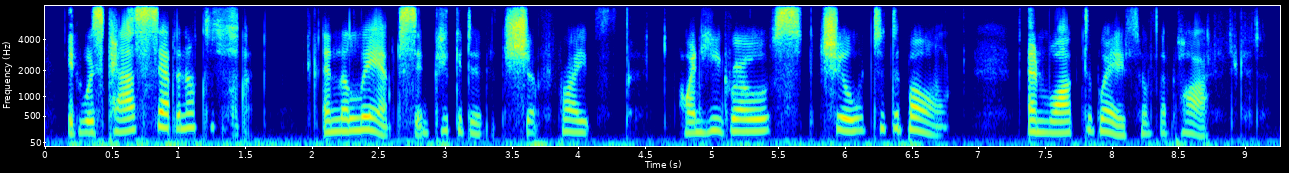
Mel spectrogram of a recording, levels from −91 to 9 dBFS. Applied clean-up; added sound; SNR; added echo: neural diffusion model UNIVERSE++.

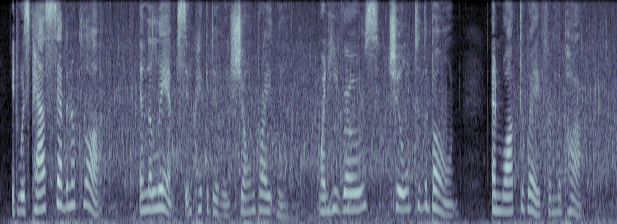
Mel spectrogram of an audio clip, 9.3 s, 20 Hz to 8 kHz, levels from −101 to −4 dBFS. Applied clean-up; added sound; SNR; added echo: none; Stream; 14 dB; none.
